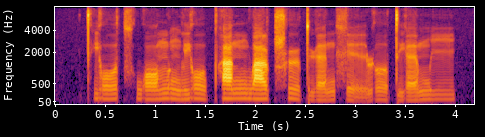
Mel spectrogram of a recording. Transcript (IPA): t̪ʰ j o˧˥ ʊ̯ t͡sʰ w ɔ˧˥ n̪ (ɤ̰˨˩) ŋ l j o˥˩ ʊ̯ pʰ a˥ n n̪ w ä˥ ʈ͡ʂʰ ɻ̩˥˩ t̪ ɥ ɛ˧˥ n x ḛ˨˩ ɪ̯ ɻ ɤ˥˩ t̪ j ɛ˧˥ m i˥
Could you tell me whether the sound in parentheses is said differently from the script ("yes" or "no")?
yes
